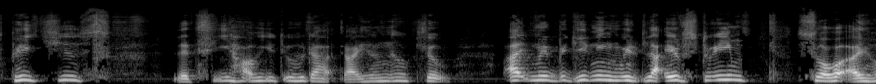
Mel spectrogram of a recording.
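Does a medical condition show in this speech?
Yes: cerebral palsy, severe.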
